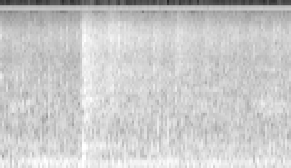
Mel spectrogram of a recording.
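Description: Soft rustling of movement through garden grass and plants, with one short louder rustle about half a second in, over a steady low hum.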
